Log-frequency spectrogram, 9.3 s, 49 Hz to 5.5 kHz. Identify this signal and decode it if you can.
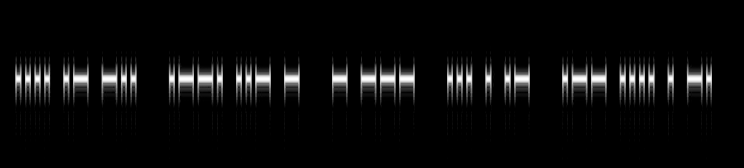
Morse code, heard as a keyed tone, about 20 wpm, 600 Hz. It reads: HAD PUT TO SEA WHEN
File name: the old man and the sea part 2 20wpm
